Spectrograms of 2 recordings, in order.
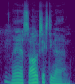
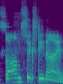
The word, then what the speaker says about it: Psalm 69: One that none of us can pronounce. Song 69. Yeah, it's called Psalm 69, The Way to Succeed and the Way to Suck Eggs.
